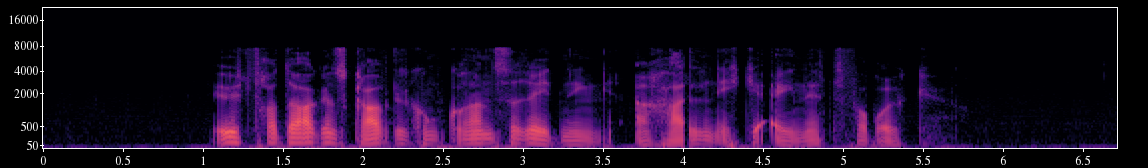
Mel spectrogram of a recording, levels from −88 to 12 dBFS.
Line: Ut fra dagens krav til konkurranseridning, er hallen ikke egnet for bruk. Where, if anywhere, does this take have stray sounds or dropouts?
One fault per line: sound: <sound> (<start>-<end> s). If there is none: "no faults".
sound: dropout (4.0-4.0 s)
